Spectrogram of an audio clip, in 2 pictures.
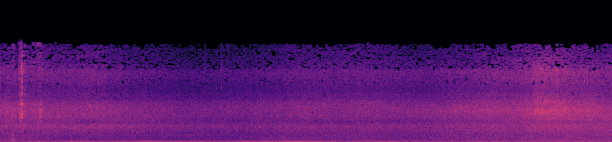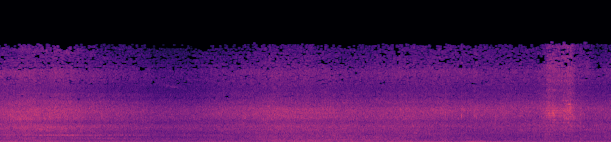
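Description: Steady low rumble of an unseen motor, with a low hum that wavers in pitch, and a brief knock near the end.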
